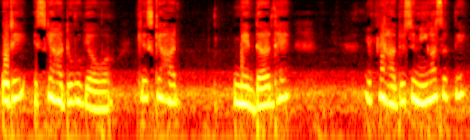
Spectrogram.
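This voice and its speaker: A woman's voice: sits high, fairly quick, mellow, slight background noise, lightly acted. A woman voicing a flustered young duke. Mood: puzzled. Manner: flustered, evasive. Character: shy, flustered young man hero, a duke. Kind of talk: manga recap voice acting.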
